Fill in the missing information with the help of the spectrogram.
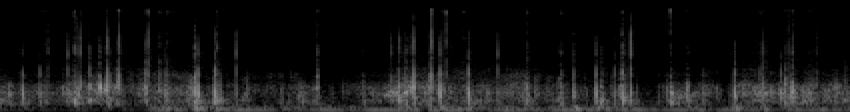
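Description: A small wooden bristle hairbrush is held on its side in one hand while the fingertips and nails of the other hand scratch and strum across its bristles. The result is a quick, dry patter of crackly plucks and scratches, centered in the midrange, with short bursts that die away almost instantly.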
